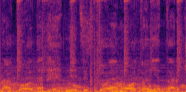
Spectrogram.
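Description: Hip hop music: a rapped vocal over a beat with a steady bass line and drums.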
